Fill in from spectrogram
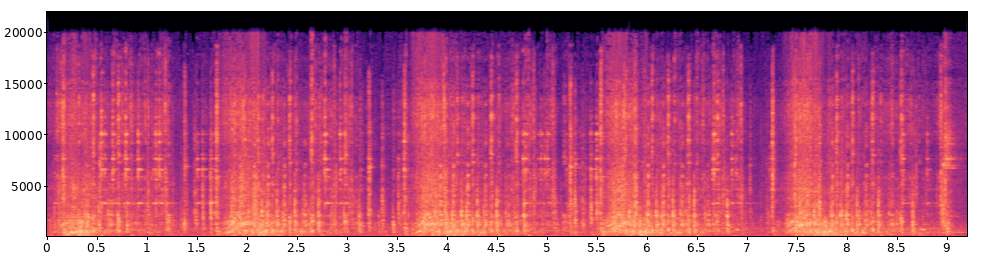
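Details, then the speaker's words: Lawn mower no-start, before repair: recoil pulls about every two seconds whir briefly without catching; spark present but irregular, plug possibly dirty, odd wire fitted on the bail arm. "i was getting sparked but it's not very uh very regular so i don't know why he's got this wire on his uh bail arm here either but anyways"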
